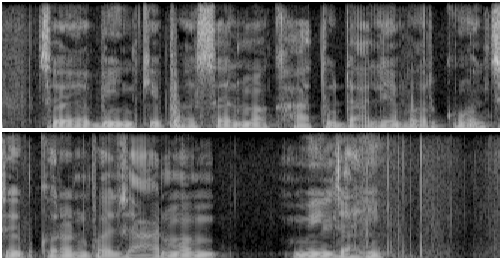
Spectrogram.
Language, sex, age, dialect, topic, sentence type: Chhattisgarhi, male, 46-50, Western/Budati/Khatahi, agriculture, question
